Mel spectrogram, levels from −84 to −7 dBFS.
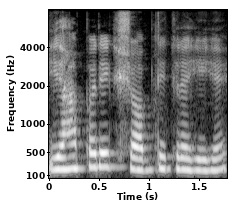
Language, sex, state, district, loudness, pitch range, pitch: Hindi, female, Chhattisgarh, Sukma, -15 LUFS, 200-230 Hz, 210 Hz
